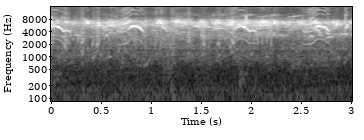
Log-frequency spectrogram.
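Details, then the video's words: Ruby-cheeked sunbird (sogon) ngobra-style chatter used to coax birds into song: very high, sharp squeals repeated about every three-quarters of a second, with lower twittering slurs underneath. "PANCINGAN SOGON AGAR CEPAT GACOR"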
